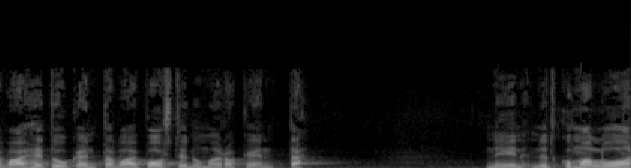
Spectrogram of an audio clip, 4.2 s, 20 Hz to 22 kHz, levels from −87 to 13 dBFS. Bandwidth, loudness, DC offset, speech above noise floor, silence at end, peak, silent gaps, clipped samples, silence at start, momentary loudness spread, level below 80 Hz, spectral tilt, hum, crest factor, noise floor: 13 kHz; -33 LUFS; under 0.1%; 34 dB; 0 s; -14 dBFS; none; under 0.1%; 0 s; 9 LU; -72 dBFS; -6 dB/octave; none; 20 dB; -65 dBFS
